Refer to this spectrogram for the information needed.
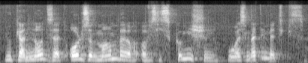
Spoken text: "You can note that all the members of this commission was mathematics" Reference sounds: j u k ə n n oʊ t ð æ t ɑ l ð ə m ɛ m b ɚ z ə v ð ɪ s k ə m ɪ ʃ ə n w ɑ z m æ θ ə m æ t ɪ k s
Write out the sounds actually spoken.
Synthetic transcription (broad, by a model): j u k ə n n oʊ t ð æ t ɑ l ð ə m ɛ m b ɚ ə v ð ɪ s k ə m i ʃ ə n w ɑ z m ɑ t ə m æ t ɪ k s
